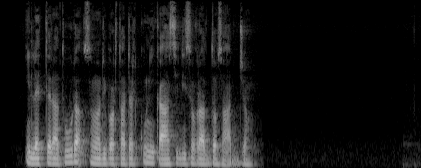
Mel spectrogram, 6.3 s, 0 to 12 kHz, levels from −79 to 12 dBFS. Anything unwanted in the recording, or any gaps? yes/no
no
